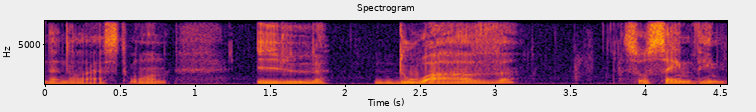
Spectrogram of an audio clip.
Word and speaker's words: doivent: And then the last one, ils doivent. So same thing, classic ending for the plural form, E-N-T here. Okay, but then you don't pronounce it.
